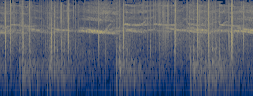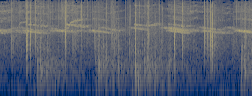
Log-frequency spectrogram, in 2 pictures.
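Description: Fireworks going off: many sharp bangs and crackling pops in quick succession. Short whistles falling in pitch recur about once a second.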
